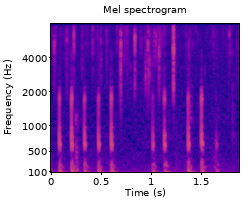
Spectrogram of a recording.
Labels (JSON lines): {"label": "biophony, knock", "recorder": "SoundTrap 300"}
